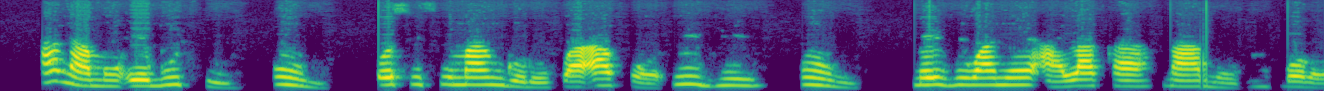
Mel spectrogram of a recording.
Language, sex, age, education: Igbo, female, 30-45, tertiary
